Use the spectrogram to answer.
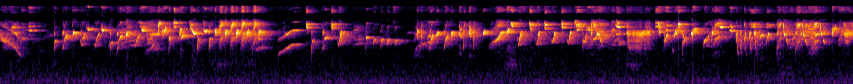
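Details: European goldfinch training song for captive birds: a long, fast, liquid twittering with tinkling trills and buzzy notes in near-continuous phrases, with a short pause near five seconds.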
